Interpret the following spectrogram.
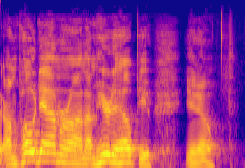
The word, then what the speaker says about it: Dameron: And I was like, well, it's spelled like Cameron, but with a D in front.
